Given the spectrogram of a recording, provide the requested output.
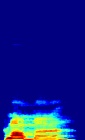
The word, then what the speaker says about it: plumber: do not know that b is silent in Plum you might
